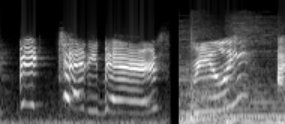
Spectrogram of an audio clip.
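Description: A woman's high-pitched cartoon voice making short wordless sounds, then one longer one; after a brief gap near the end, music comes in under a rising vocal.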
